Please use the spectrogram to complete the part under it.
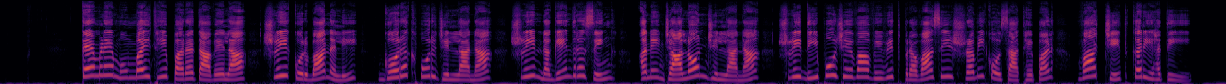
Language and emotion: Gujarati, neutral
